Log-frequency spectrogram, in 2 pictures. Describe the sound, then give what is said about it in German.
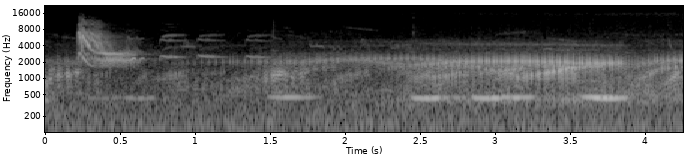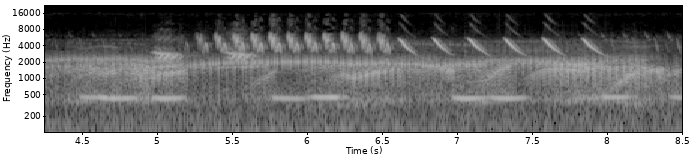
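A dense chorus of frogs and toads croaking, with overlapping repeated calls and rhythmic trills building in the second half, a steady low pulsing note underneath. No one speaks. “Da sind sie wieder, die Frosch- und Krötenungeheuer.”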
